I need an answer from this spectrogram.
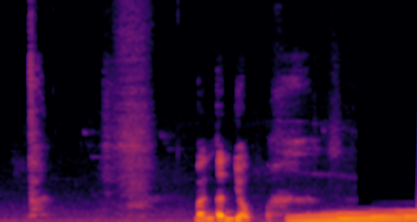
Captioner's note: laughs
